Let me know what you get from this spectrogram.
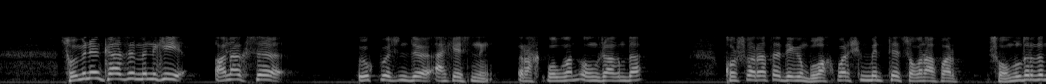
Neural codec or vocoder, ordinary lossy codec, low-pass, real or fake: none; none; 3.6 kHz; real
